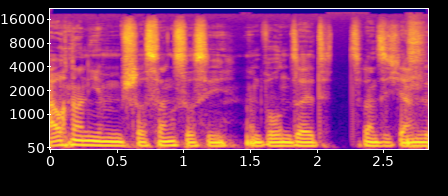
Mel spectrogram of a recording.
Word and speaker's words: Sanssouci: s a n s und S-O-U-C-I. Sanssouci, ohne Zweifel.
